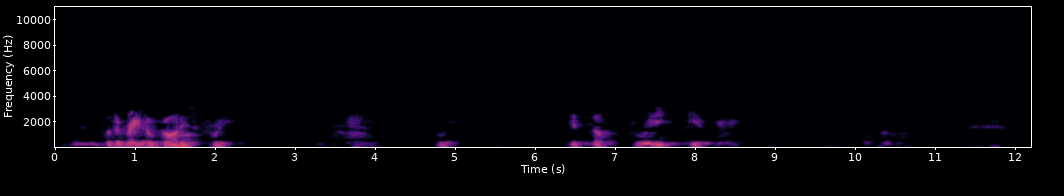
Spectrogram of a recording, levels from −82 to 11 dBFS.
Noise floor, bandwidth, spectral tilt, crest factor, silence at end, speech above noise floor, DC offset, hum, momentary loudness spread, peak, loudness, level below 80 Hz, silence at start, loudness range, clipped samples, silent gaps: -64 dBFS; 3.1 kHz; -4 dB/octave; 22 dB; 1.8 s; 32 dB; under 0.1%; none; 23 LU; -16 dBFS; -34 LUFS; -72 dBFS; 0.25 s; 19 LU; under 0.1%; 2.38-2.45 s, 2.57-3.24 s, 4.10-4.69 s, 5.15-5.48 s, 5.59-6.34 s, 8.73-8.82 s, 9.03-9.58 s, 9.84-10.04 s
